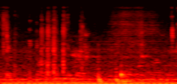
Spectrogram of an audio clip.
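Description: Faint light clicks and rustling of clothing being handled, over a low steady hum.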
